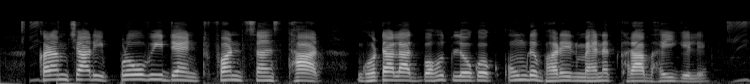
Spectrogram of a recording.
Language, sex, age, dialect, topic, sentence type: Magahi, male, 18-24, Northeastern/Surjapuri, banking, statement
